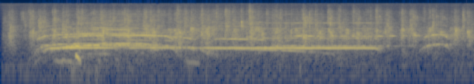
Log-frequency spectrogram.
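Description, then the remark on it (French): An audience applauds steadily for several seconds, a dense wash of clapping with rising and falling cheers or whoops riding over it, holding at a fairly loud, even level. “Alors, commencez pas à applaudir, si ça se trouve, ça va pas du tout coller, je vais dire que des bêtises.”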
